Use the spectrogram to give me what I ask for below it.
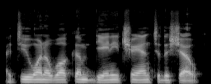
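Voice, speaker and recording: Host: man in his forties, smooth resonant low voice, dry close sound, friendly interviewer. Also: flat delivery, fast talker, no echo. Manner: friendly, hesitant with restarts. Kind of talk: hosted interview.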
